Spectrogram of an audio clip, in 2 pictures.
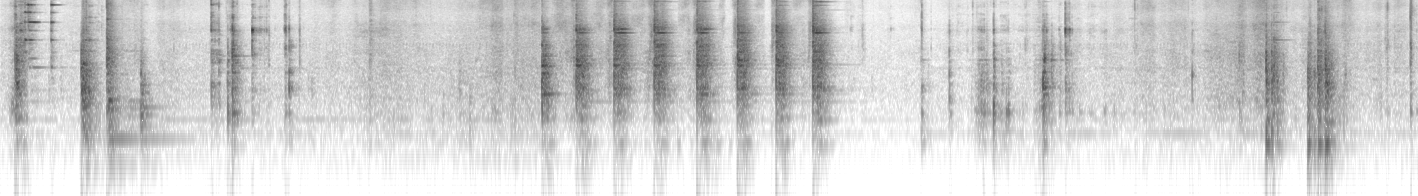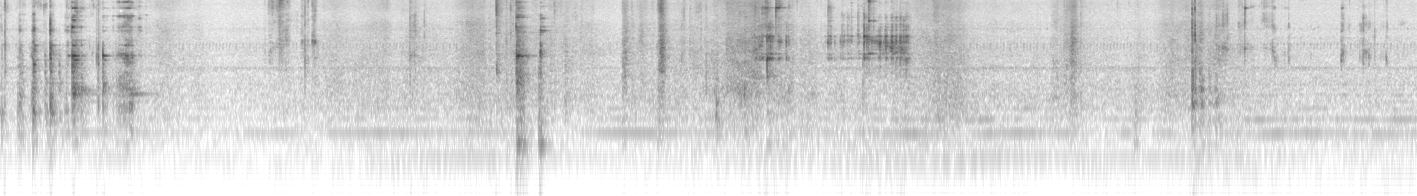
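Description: Metal hand tools and engine parts clinking and knocking together during engine work, in scattered sharp strikes. A few seconds in, about nine sharp clicks come evenly spaced, roughly three a second.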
